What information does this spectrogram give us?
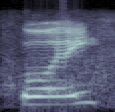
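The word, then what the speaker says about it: גוי: Goy. The goy as in Gentile. Goy as in Gentile. That's how you pronounce goy or Gentile.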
